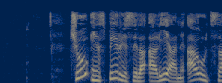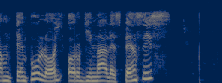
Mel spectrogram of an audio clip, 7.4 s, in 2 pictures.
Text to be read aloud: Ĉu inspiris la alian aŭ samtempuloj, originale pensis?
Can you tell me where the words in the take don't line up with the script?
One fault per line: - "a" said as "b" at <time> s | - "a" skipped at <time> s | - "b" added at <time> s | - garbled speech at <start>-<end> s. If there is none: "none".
none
